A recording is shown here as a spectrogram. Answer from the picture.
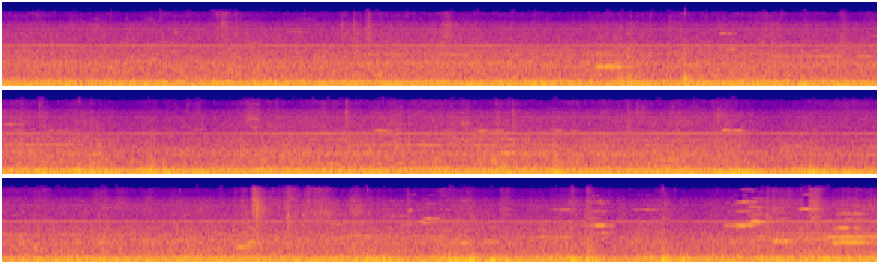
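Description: Electric commuter train running along the line, heard from inside the carriage: a steady rumble of wheels on the rails with faint ticks and a thin steady whine.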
